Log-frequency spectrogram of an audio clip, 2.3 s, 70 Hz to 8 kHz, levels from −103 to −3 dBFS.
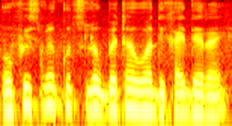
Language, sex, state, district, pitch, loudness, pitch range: Hindi, male, Arunachal Pradesh, Lower Dibang Valley, 130 Hz, -15 LUFS, 120-145 Hz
